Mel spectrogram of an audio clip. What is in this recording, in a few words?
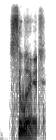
"suet", British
